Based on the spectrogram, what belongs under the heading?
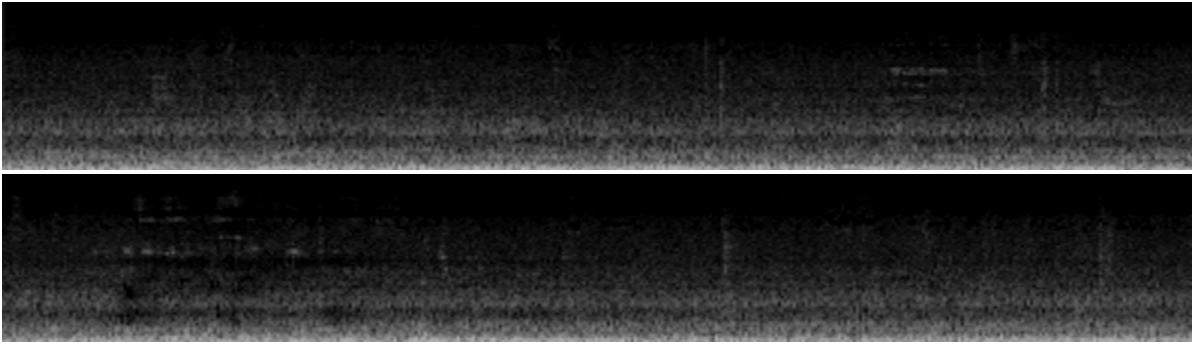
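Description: V/Line passenger train running along the track, heard from inside the carriage as a steady low rumble.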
